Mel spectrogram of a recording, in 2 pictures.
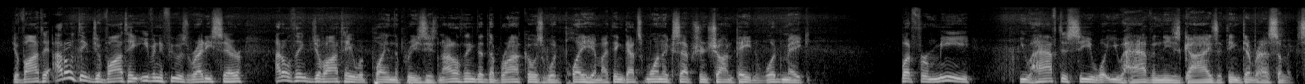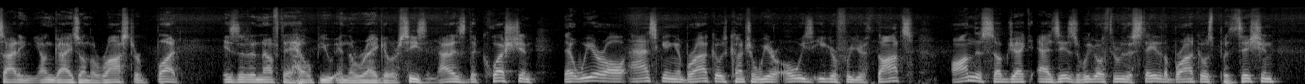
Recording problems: hiss; faint; throughout; 20 dB below the speech

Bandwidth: 15 kHz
